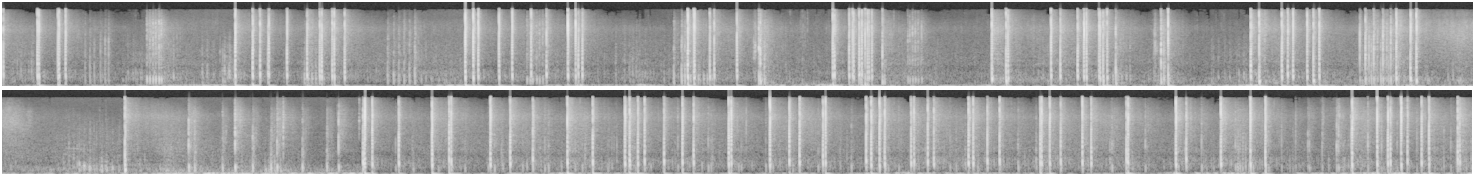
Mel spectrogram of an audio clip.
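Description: Aerial fireworks display: shells bursting in quick succession, a near-continuous run of sharp bangs and crackles that grows denser in the second half.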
